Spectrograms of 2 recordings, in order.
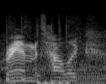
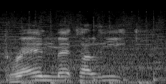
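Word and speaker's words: Gran Metalik: I've heard of all of them, but I don't think I've seen Grand Metallic or Akira. That's obvious since you're pronouncing his name wrong. Well, how do you say it? It's Grand Metalik.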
